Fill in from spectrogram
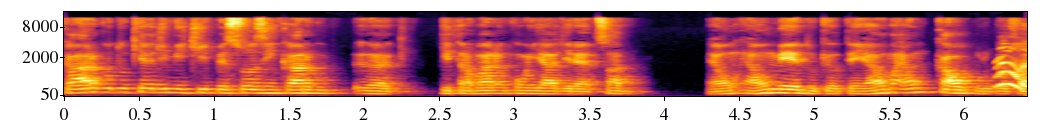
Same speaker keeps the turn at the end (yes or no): no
